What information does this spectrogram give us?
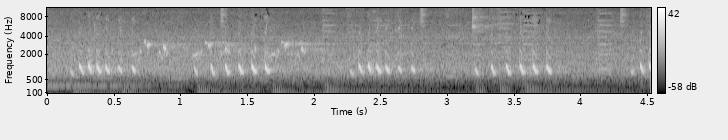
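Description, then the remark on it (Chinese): A wood pigeon coos in a forest before dawn, in short repeated phrases, each a quick run of four or five soft, hooting notes, phrase after phrase in a steady rhythm over a low background hum. “林哥正在练习他那甜美的咕咕声。”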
